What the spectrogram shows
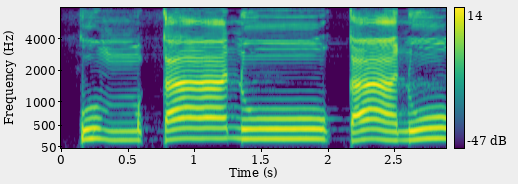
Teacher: Mim sukun bertemu kaf. Izhar syafawi. Mim sukun dibaca jelas tanpa mendengung.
